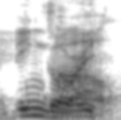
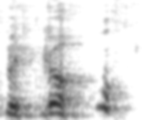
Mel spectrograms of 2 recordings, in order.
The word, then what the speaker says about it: Bingoal: Yeah, Bingoal. It's Bingoal. That's how you pronounce it. Bingoal. Bingoal. Is it Bingoal? – It's Bingoal. – Bingoal, Wallonie Bruxelles. That's how you pronounce it. And yep, it's phonetically spelled that way.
